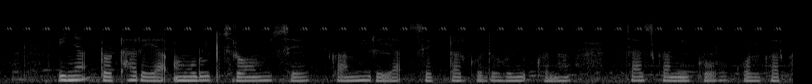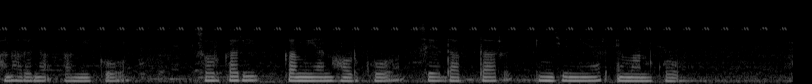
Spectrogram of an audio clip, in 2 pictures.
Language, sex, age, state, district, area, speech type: Santali, female, 45-60, West Bengal, Paschim Bardhaman, urban, spontaneous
